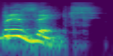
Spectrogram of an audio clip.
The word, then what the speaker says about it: present: O E seria mais forte. Present, present, porque isso aqui é um substantivo de 2 sílabas.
